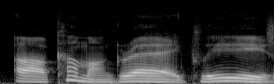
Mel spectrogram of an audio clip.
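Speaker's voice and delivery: very slow delivery, every word drawn out. Retelling how an audiobook narrator quotes Tommy: Tommy Wiseau voice. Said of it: "the Tommy Wiseau voice".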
